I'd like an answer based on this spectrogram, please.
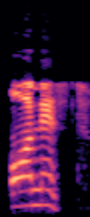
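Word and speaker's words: honest: एच क्या है silent है, कॉन्सोनेंट है बट साइलेंट है. यहाँ पे किसका साउंड आ रहा है बच्चों वोवल साउंड आ रहा है.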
